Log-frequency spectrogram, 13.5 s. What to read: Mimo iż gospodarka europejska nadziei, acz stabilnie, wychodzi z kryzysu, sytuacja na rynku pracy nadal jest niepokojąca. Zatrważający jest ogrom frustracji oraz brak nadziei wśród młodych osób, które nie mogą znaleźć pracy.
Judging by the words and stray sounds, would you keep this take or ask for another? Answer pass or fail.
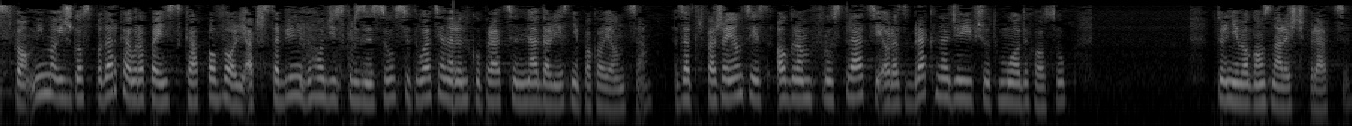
fail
